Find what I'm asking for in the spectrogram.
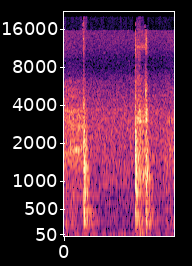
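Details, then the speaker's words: Chrysler PT Cruiser rear hatch that would not open (code B186D), with a new latch switch plugged in for the test. Inside-switch activation gives one sharp click, then a crisp pair: the latch actuator operates normally, confirming the old switch was the fault. "when I activate the switch from inside that you can hear the latch opening and closing so we have confirmed this is our problem"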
